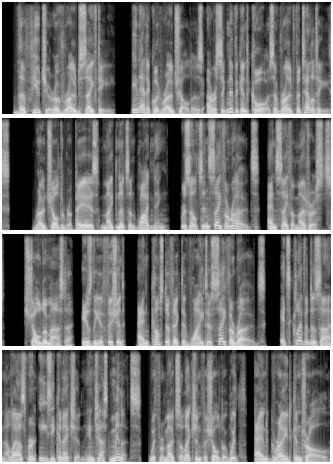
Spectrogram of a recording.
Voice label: voice booth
